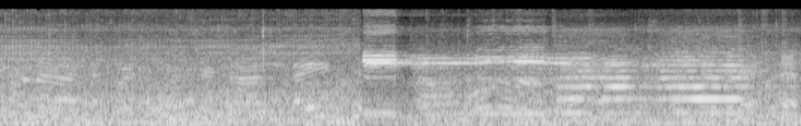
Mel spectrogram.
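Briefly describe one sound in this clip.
A bus drives by close up.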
